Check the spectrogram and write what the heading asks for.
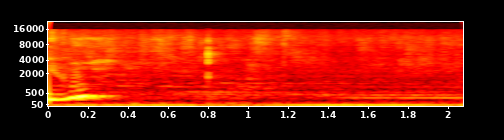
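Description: The end of a spoken word, then a damp cloth towel wiped over a face, heard as faint soft clicks and rubbing over a low steady hum.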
